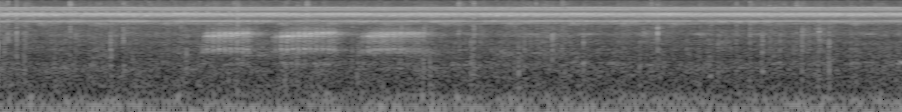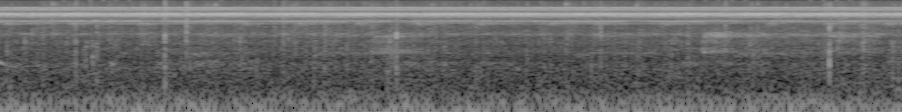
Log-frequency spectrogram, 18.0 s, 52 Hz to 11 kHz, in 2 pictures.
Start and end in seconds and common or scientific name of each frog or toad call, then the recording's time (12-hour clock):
0.0	16.7	Dendropsophus cruzi
1.9	4.6	Boana albopunctata
15.9	18.0	Boana albopunctata
7:00pm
